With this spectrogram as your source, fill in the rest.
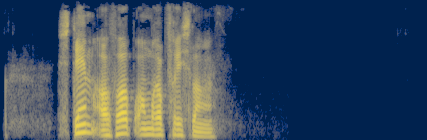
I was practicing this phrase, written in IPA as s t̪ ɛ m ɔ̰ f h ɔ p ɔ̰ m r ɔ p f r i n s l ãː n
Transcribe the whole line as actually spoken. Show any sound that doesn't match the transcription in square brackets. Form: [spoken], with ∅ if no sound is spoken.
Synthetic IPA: s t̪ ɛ m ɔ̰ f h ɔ p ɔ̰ m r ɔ p f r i [∅] s l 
